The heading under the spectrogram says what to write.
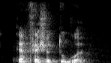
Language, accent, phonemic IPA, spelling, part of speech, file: French, France, /fɛʁ flɛʃ də tu bwa/, faire flèche de tout bois, verb, LL-Q150 (fra)-faire flèche de tout bois.wav
- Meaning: to catch as catch can (to use all available means, to use everything at one's disposal, to take advantage of every resource in one's environment, to be resourceful)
